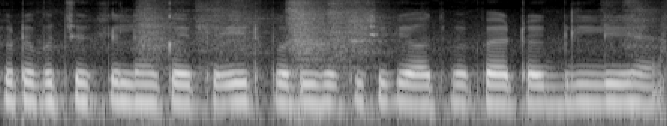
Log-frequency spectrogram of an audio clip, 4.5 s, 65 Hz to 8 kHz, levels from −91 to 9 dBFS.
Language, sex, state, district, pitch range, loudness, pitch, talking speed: Hindi, female, Haryana, Jhajjar, 160-170 Hz, -16 LUFS, 160 Hz, 160 wpm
